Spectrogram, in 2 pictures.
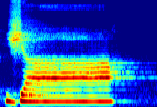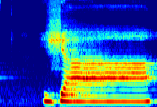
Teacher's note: या को जब हम पढ़ते हैं, या का मखरिज क्या है कि हमारी ज़बान का दरमियान वाला हिस्सा ऊपर की तरफ उठेगा, लेकिन ऊपर का जो मुंह का ऊपर वाला हिस्सा है उसको बिल्कुल टच नहीं करेगा, ऊपर की तरफ जाएगा लेकिन उसको बिल्कुल टच नहीं करेगा, यानी ऊपर वाले हिस्से से जा नहीं मिलेगा।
